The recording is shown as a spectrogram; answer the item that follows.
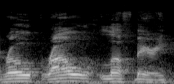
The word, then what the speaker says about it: Raoul Lufberry: Let me pronounce it right. Ro Lberry.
